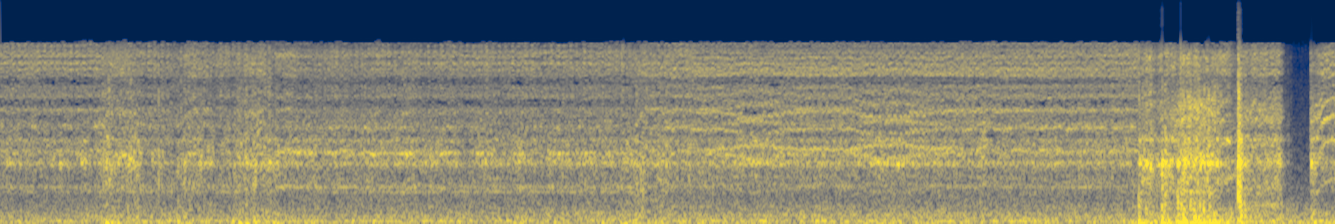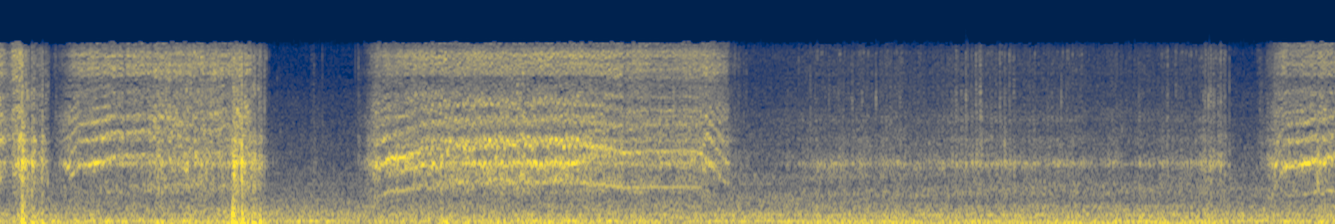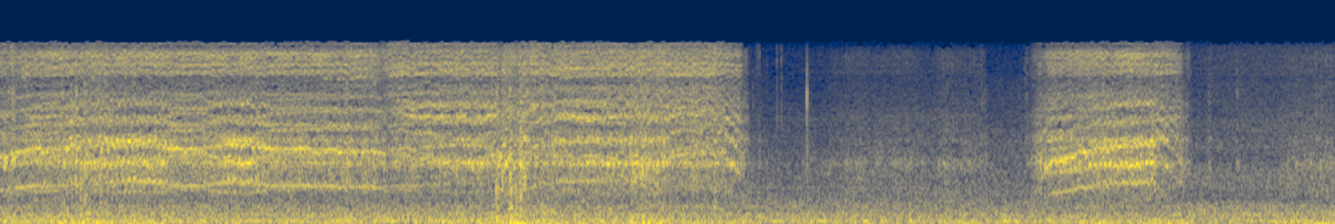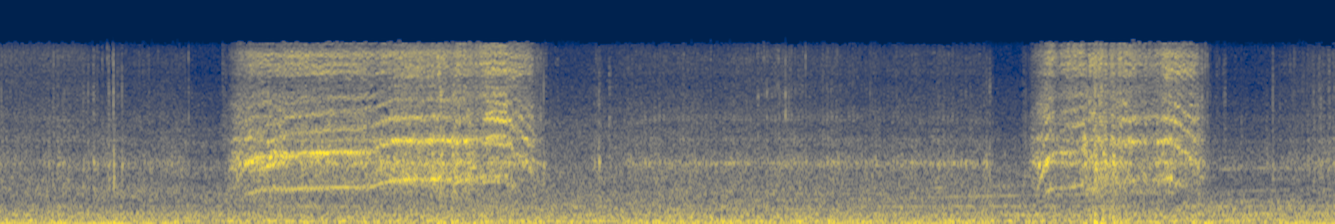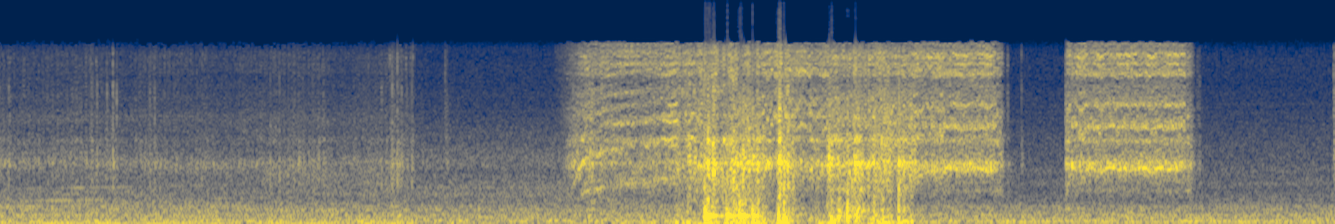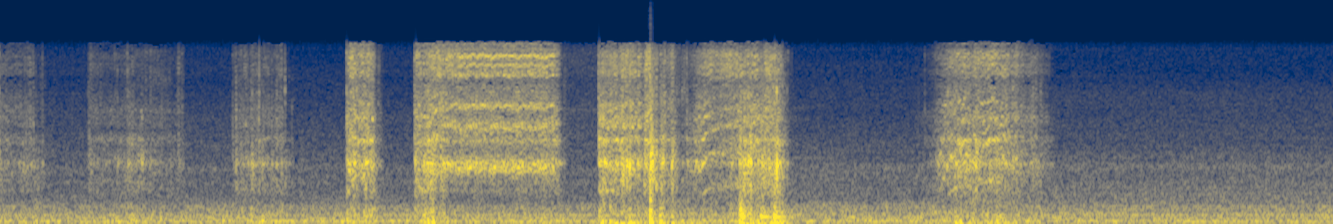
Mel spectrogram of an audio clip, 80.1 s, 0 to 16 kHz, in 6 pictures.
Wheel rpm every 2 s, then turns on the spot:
160, 160, 160, 160, 160, 160, 110, 130, 80, 160, 30, 20, 20, 150, 160, 160, 140, 20, 70, 30, 20, 140, 90, 20, 20, 120, 20, 20, 10, 90, 190, 160, 110, 20, 30, 160, 120, 30, 40, 0.
20-24 34-36 38-40 44-48 52-56 66-68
